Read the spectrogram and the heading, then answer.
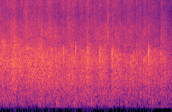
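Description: A crowd claps steadily, many hands blending into a dense, continuous wash of applause that holds at an even level throughout without any voices rising above it.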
